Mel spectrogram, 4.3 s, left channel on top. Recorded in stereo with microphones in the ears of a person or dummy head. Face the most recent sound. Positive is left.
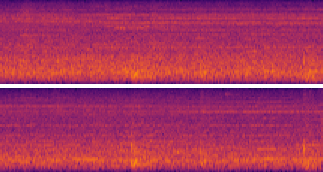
turn(degrees=-70)  # may be behind; listen again after turning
